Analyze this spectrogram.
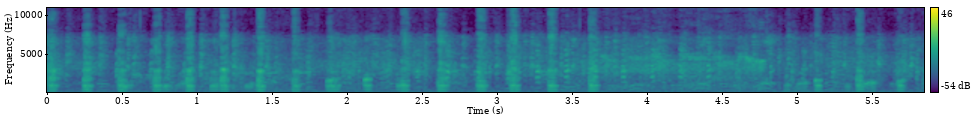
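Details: Three little egret chicks at the nest begging their mother for food, biting at her: harsh, rasping clicks and chattering bursts repeated rapidly and irregularly, loud and broadband, with constant background hiss.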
